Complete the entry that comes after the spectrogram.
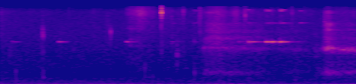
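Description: A horse, Ulysse, in a stable snorts and sniffs at a person's hand in soft, breathy bursts, a few short exhalations in the last couple of seconds against a quiet, low rumbling background. No one speaks.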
